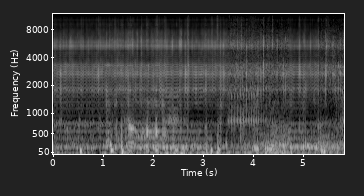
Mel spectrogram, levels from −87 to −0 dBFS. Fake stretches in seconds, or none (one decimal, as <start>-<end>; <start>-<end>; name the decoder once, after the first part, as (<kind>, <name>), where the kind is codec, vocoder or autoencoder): 0.0-3.5 (vocoder, Vocos); 4.7-5.3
